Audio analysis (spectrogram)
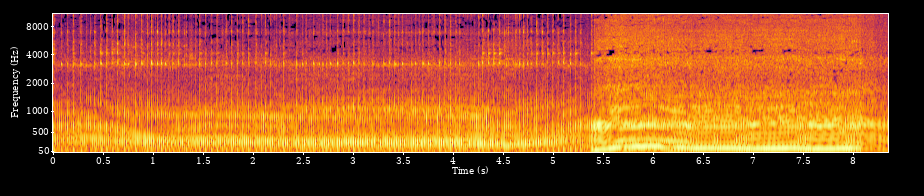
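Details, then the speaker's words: New Neo-Tec NH843 chainsaw on its first tank, at factory carb settings during break-in, cutting at full throttle then revving free with a burbling unsteady four-stroke: excessively rich on the high jet. "overall not a bad little saw I could tell it's got potential because of the four stroking you could hear it's going four stroking so bad it's excessively rich on the high jet but it's cutting"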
